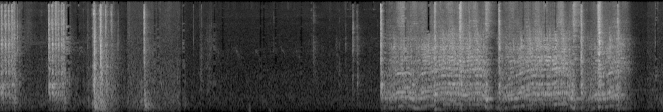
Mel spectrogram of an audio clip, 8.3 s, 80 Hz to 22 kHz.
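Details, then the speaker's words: 1980 Chevy Monte Carlo, sat for an unknown time, no carburetor fitted, old oil, gas poured down the intake, cold weather: cranks in uneven bursts with weak catches but never runs; timing suspected off, not confirmed. "that sounds like timing's off we're gonna have to look at that"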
